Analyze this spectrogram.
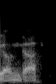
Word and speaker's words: Ungath: And we've also got Ungath, is that right? Am I pronouncing that correctly? I say Ungath. You can say Ungath, but I say Ungath.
